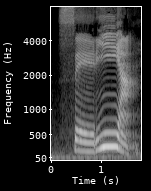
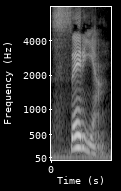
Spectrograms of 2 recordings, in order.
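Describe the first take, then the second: First: The stress falls on the second syllable. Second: The stress falls on the first syllable.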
